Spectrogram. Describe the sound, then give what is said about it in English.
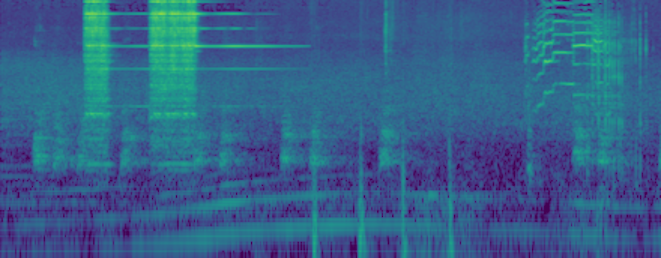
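A doorbell, rung by police officers at night at Alan Nelson's door in Southland City, rings twice in quick, bright bursts, followed by a series of sharp clicks and knocks and then a rising, squeaky creak toward the end. “From the way he looked, he'd been in bed when we rang the bell.”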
